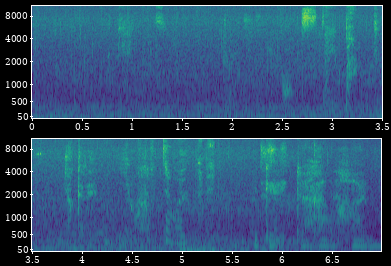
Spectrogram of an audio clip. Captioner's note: whispering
